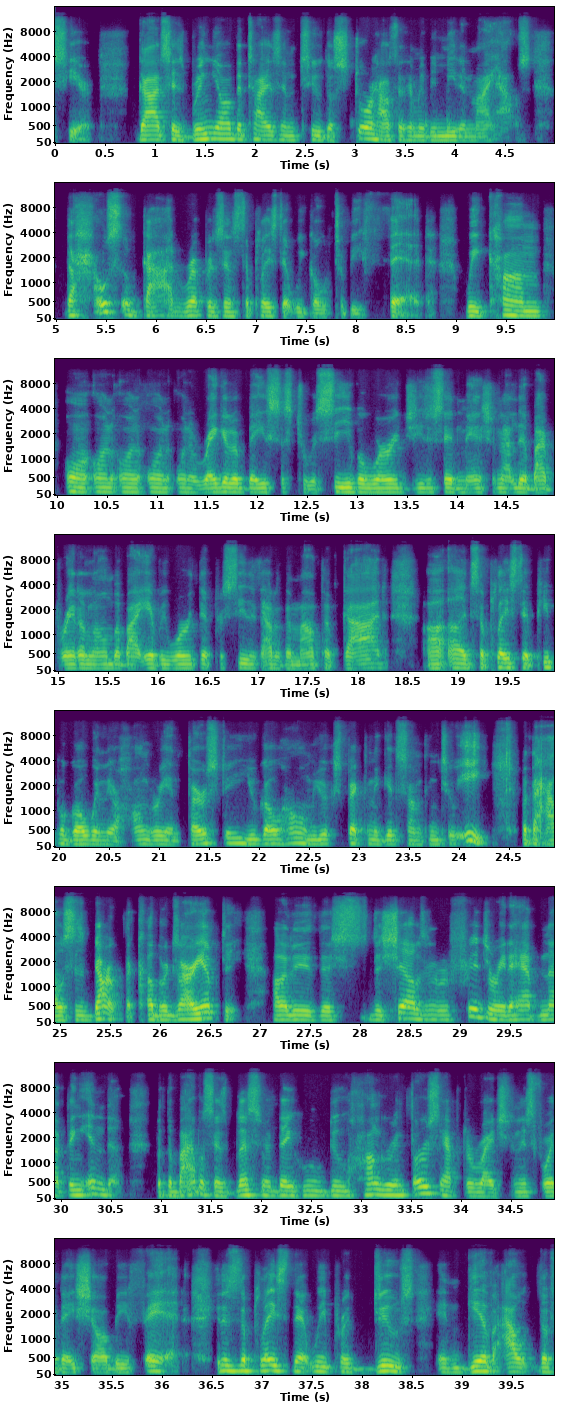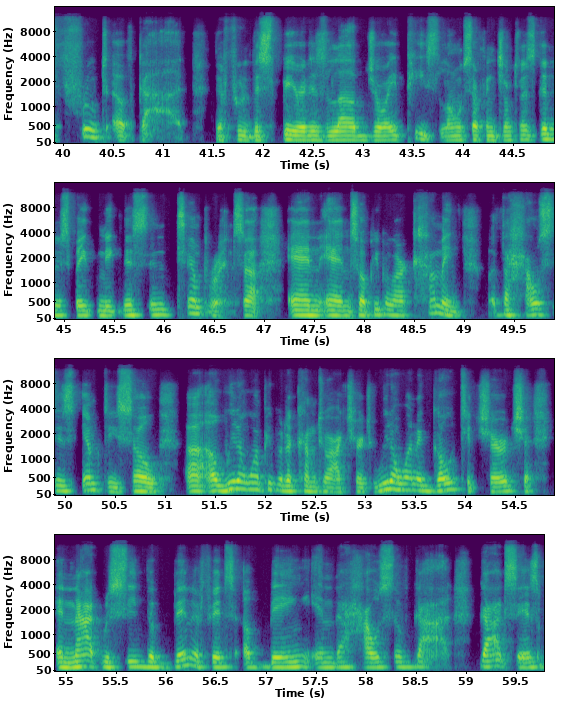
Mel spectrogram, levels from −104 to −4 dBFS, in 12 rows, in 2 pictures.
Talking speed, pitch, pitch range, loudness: 205 wpm, 120 Hz, 115-135 Hz, -24 LUFS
